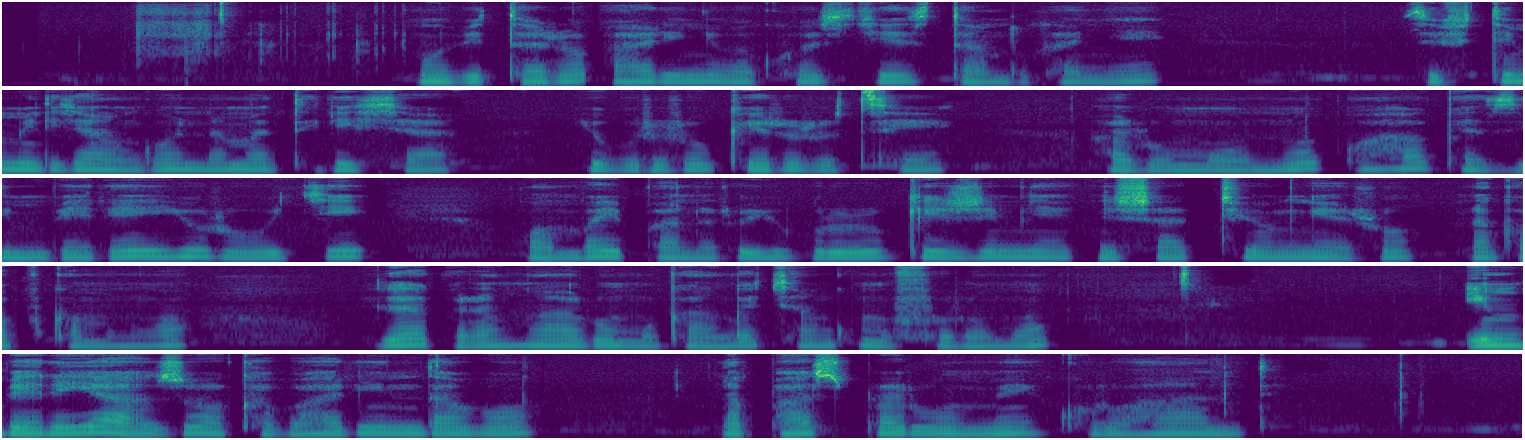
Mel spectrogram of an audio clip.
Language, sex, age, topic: Kinyarwanda, female, 18-24, government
